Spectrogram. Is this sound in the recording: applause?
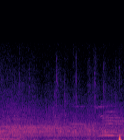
yes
